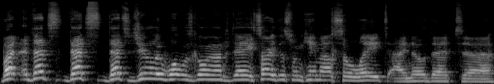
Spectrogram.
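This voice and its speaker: A man speaks at a fairly quick pace. The recording is very clean, with a silent background. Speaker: gaming YouTuber. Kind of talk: casual unscripted talk to viewers. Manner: fast.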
